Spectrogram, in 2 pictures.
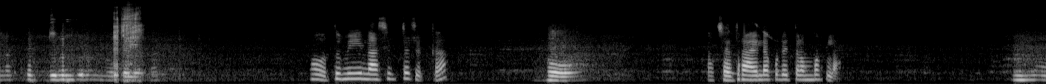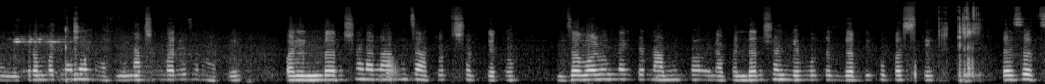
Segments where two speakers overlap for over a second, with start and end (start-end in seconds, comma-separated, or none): none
